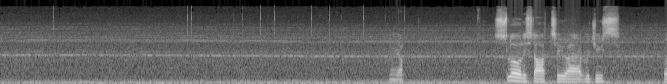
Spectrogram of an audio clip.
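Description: A steady low engine drone hums throughout.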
